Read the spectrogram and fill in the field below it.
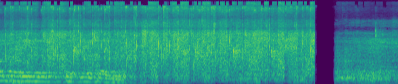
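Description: Loud applause from an audience at a JD(S) party workers' meeting in Katriguppe ward, Basavanagudi, dense and sustained, with voices mixed in and a brief cut near the end.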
